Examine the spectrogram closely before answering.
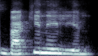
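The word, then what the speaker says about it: bacchanalian: is Ban alien okay this is dis uh pronounced as bin Alan anyone bin Alan uh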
